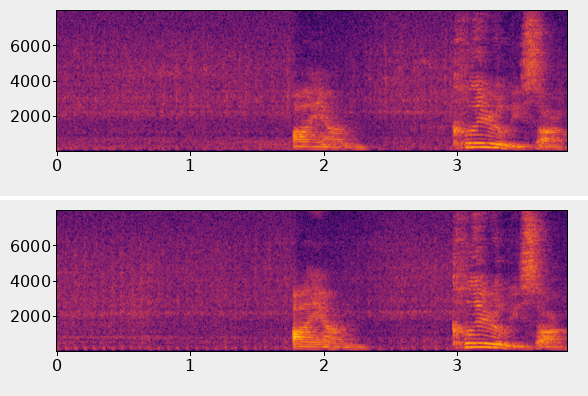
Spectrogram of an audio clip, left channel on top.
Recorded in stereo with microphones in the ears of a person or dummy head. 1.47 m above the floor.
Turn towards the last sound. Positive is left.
turn(degrees=-80)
